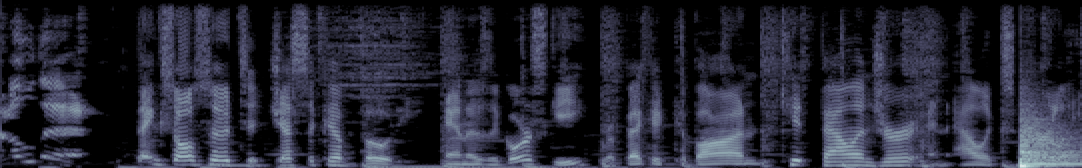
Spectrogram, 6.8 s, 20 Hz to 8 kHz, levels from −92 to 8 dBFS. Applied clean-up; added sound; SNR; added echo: classical method Wiener filter.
